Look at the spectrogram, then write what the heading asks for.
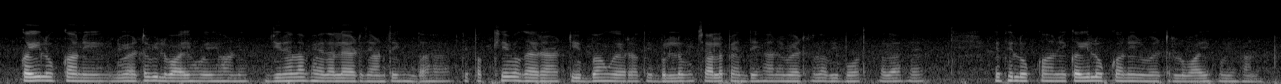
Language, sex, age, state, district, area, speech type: Punjabi, female, 45-60, Punjab, Rupnagar, rural, spontaneous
